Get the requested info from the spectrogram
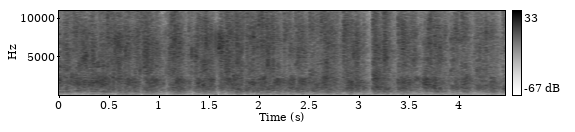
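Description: Audience applauding, a dense clapping of many hands.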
